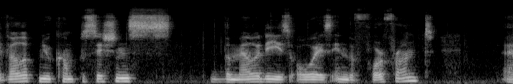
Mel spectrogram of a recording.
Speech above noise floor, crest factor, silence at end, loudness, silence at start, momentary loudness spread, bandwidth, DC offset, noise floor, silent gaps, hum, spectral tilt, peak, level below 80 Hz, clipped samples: 30 dB; 16 dB; 0 s; -21 LUFS; 0 s; 11 LU; 15 kHz; under 0.1%; -51 dBFS; none; none; -3.5 dB/octave; -6 dBFS; -60 dBFS; under 0.1%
